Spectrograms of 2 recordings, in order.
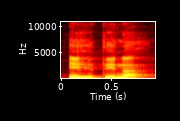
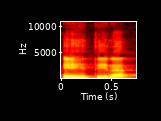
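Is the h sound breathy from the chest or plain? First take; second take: from chest; plain. First: The h is breathed from the chest. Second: The h is not breathed from the chest. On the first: The speaker calls it right. "H itu di dada" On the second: The speaker calls it wrong. "jangan ihdina, ihdina kurang"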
